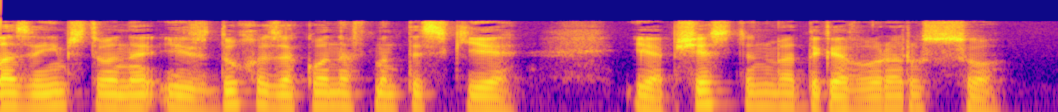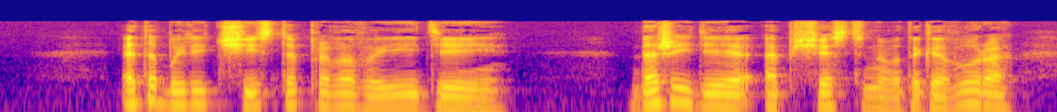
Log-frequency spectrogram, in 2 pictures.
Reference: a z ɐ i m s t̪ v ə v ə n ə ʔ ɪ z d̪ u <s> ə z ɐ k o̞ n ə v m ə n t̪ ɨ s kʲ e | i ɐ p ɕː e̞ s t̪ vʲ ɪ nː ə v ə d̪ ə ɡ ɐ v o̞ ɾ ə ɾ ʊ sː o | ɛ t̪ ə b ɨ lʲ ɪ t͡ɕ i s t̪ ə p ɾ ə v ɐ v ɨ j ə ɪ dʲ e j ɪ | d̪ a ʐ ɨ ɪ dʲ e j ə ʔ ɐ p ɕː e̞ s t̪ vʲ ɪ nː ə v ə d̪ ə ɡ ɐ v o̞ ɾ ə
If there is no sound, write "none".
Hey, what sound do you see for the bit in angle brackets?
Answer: x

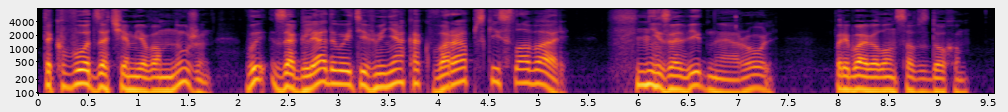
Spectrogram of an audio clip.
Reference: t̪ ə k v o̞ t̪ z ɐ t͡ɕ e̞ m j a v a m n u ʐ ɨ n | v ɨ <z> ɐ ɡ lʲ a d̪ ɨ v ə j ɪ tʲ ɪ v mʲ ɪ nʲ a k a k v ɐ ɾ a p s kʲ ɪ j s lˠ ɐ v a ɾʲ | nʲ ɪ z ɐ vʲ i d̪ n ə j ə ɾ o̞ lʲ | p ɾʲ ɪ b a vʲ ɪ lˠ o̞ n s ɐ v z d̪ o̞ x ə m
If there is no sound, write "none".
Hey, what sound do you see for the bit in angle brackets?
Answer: z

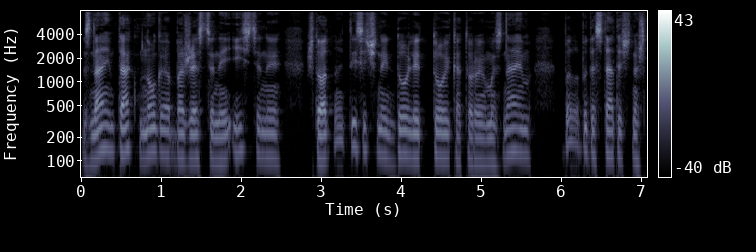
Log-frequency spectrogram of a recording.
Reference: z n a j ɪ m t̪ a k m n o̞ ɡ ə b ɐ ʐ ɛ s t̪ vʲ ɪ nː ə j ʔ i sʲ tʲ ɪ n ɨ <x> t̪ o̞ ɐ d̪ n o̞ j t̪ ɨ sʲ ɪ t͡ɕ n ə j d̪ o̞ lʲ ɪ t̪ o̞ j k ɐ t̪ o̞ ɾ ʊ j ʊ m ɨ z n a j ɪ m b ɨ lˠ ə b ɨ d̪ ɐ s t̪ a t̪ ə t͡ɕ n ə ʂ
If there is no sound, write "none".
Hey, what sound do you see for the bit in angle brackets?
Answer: ʂ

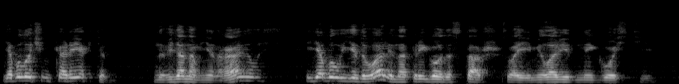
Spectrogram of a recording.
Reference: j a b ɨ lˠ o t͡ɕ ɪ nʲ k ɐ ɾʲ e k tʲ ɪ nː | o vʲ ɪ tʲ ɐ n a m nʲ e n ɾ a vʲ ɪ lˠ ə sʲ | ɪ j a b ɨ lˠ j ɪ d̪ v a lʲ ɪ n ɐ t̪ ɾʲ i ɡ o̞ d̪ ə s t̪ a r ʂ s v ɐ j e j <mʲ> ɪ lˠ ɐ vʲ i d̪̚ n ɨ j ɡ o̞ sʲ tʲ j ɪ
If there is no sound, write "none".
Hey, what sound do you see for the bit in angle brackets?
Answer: mʲ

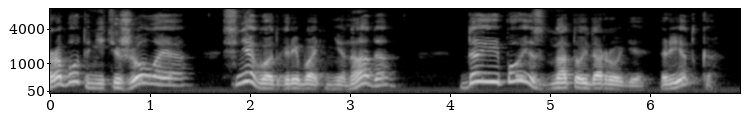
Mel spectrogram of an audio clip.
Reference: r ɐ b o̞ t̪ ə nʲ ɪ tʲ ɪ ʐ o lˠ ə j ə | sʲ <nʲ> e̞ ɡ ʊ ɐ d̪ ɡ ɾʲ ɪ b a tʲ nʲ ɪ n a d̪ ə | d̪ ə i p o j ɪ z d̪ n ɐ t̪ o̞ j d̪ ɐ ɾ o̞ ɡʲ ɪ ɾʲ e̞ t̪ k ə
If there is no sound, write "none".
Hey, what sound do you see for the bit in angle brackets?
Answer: nʲ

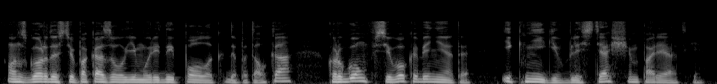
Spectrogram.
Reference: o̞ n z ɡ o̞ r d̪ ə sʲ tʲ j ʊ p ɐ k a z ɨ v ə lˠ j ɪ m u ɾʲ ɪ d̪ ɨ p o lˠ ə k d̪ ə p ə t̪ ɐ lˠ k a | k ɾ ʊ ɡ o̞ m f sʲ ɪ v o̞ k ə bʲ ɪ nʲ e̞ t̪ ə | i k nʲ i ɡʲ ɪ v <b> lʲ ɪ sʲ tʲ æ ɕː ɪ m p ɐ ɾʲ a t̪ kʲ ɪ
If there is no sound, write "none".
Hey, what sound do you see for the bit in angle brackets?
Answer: b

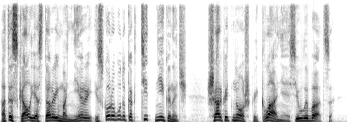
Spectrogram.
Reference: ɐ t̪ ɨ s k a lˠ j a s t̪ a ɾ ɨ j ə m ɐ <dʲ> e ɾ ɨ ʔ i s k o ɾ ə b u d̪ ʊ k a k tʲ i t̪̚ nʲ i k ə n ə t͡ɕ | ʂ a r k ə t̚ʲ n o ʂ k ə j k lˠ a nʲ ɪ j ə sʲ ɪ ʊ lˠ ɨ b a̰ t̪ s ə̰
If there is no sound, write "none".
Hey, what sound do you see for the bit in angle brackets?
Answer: nʲ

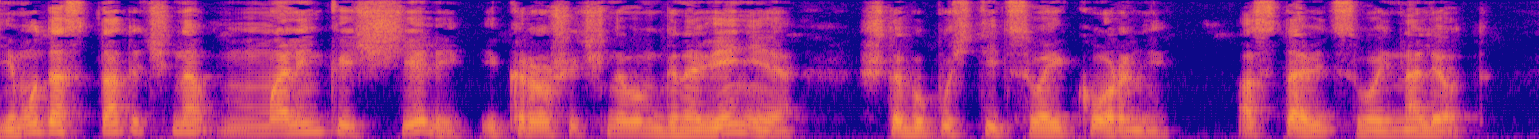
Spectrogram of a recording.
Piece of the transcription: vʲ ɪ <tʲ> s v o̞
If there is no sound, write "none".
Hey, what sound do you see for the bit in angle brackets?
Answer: tʲ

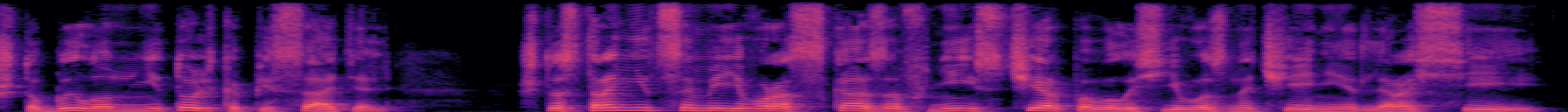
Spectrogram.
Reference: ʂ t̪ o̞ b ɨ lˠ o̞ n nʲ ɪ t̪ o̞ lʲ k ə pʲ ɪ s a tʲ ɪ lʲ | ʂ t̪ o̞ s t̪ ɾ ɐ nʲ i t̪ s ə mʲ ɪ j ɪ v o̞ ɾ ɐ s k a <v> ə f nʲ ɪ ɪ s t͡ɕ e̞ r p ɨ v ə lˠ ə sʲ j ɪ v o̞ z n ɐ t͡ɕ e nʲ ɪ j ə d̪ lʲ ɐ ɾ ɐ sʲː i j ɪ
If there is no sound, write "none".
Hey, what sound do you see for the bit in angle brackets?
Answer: z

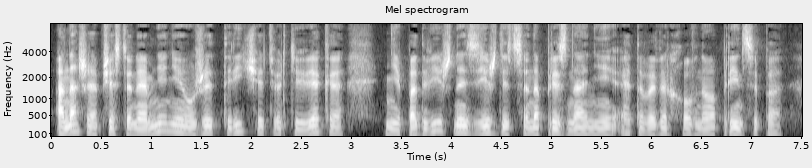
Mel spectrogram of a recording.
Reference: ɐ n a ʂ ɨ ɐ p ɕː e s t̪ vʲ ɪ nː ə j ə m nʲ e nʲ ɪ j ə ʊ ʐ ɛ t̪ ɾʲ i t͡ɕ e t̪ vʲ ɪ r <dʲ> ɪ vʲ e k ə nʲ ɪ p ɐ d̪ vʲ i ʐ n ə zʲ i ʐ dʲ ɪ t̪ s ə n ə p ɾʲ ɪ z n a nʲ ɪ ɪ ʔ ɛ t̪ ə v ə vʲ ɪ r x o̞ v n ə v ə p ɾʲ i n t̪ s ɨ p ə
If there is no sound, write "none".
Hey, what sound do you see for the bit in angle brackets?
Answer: tʲ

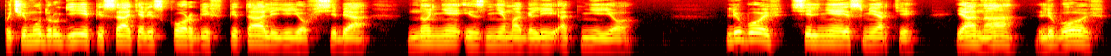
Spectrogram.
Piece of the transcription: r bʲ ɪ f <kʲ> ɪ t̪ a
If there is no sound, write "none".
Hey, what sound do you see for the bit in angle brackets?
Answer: pʲ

